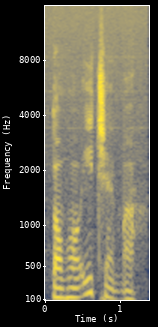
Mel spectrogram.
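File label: "I love u", Zuni language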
